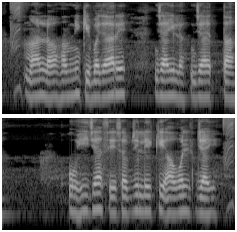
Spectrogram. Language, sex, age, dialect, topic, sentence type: Bhojpuri, female, 18-24, Southern / Standard, banking, statement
